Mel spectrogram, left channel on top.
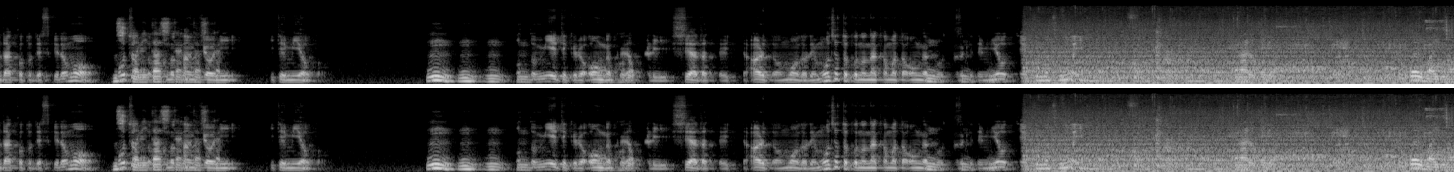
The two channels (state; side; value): identical; both; correlation 1.00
